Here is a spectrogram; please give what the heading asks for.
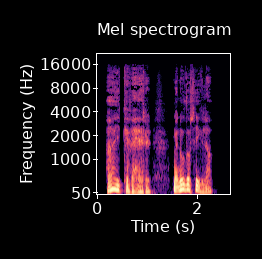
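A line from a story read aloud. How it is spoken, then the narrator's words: Sigh. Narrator (Spanish): suspiró Cody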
